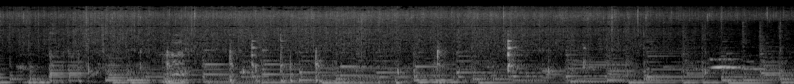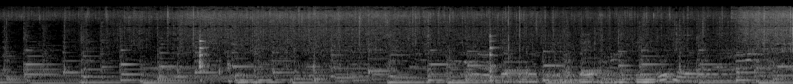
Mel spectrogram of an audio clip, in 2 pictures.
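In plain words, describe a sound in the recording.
A wooden spoon scrapes and stirs in a metal pan.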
